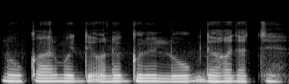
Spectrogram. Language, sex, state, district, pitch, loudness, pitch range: Bengali, male, Assam, Hailakandi, 140 Hz, -13 LUFS, 135-145 Hz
